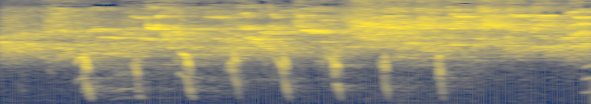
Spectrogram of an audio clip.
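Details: Cockatiel chicks recently out of the nest, being hand-fed formula three times a day: a series of quick descending chirps, roughly four per second, over a steady raspy hiss, with a woman speaking softly nearby.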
